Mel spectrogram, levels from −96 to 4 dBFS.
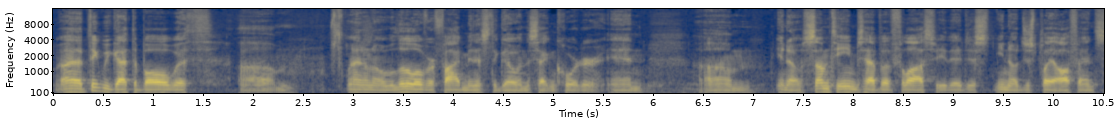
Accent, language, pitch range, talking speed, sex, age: American, English, 90-100 Hz, 215 wpm, male, 30-49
